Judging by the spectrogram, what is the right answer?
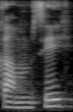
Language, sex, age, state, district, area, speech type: Punjabi, male, 30-45, Punjab, Ludhiana, urban, spontaneous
